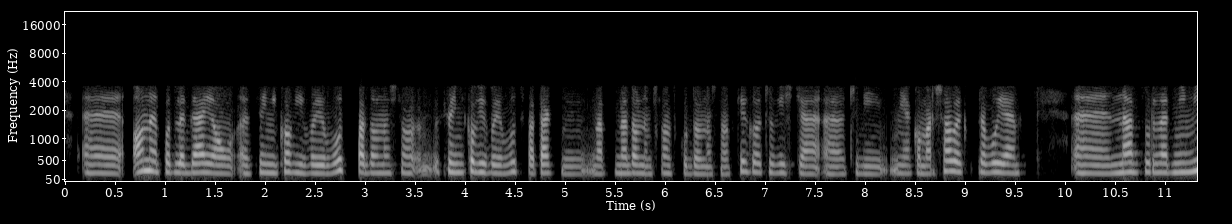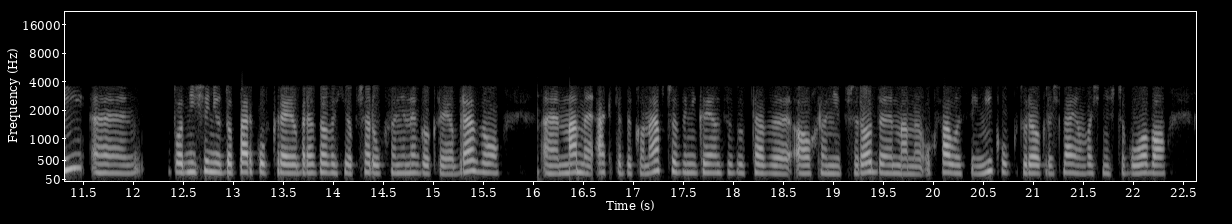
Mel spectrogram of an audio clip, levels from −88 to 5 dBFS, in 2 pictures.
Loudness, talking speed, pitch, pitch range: -33 LUFS, 120 wpm, 200 Hz, 190-215 Hz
